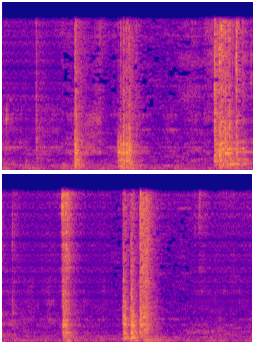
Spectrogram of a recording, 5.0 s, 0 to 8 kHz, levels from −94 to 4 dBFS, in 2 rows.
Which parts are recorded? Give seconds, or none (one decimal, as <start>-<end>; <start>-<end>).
0.6-2.4; 3.6-4.4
